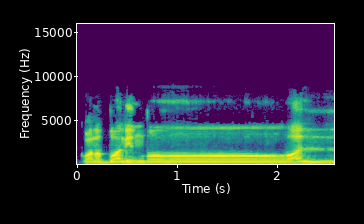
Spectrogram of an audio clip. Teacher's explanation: Nabr itu suara tekanan pada lam ketika membaca do panjang ketemu lam tasdid ya kan. Itu namanya mad lazim.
